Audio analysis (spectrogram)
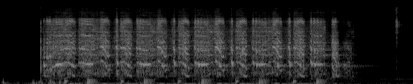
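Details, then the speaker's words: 1990s Yamaha Virago 535 motorcycle, starter fed directly from the battery. It spins with a quick uneven whirring chug for about three seconds but never fires. The fuel pump isn't heard running, so the owner suspects a fuel problem: cranks, no start. "là je pense que la moto elle peut pas traquer puisque dans cette config là je suis pas sûr que la pompe à essence des beats d'ailleurs je l'entends pas tourner donc je pense qu'il ya un autre problème de ce côté là"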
